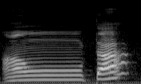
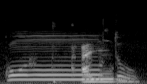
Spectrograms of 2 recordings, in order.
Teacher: তাহলে তানবিন নুন সাকিনের পরে হুরফে ইকফার 15টি অক্ষর, তা সা জিম দাল জাল জা সিন শিন সাদ জাদ তা জা ফা কফ কাফ, এই বর্ণগুলির মধ্য থেকে কোনো একটি বর্ণ যদি আসে তাহলে তানবিন এবং নুন সাকিনকে নাকের মধ্যে লুকিয়ে, ইকফা মানে লুকানো, তাহলে ইকফা করে একালিফ গুন্না সহকারে পড়তে হবে।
